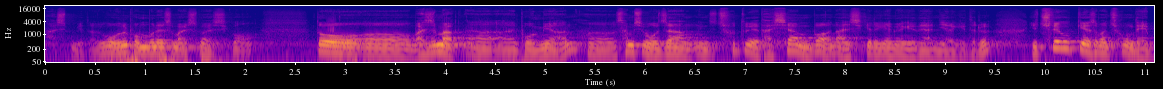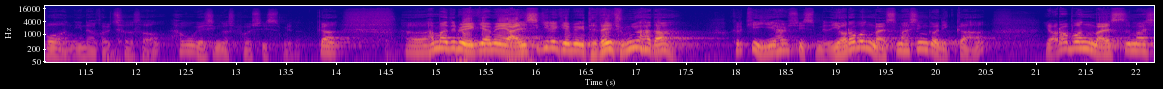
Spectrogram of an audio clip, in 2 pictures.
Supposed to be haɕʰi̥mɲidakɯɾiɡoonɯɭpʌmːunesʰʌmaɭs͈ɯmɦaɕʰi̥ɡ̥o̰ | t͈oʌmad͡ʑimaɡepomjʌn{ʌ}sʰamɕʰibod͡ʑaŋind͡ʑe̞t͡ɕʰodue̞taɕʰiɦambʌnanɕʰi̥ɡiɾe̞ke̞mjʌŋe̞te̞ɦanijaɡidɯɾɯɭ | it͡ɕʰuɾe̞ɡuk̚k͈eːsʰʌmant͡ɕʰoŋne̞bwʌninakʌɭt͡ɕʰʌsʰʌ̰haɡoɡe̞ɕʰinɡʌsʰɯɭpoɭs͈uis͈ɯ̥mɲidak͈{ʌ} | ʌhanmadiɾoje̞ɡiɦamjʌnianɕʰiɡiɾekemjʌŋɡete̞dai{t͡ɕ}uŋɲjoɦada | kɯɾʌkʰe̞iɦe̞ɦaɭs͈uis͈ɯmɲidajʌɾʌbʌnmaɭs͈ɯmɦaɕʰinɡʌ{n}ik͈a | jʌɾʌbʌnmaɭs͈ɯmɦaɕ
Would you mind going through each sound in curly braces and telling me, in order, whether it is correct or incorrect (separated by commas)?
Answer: correct, incorrect, correct, incorrect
